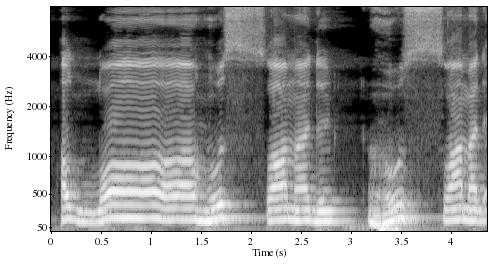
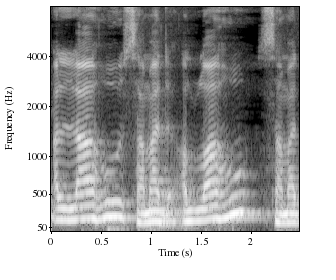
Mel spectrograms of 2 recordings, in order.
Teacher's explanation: ہا کو آپ نے فوراً سواد کے ساتھ ملانا اور سواد کو پھر سختی کے ساتھ پڑھنا کیونکہ اس کے اوپر شدہ ہے، اور شدہ اور تشدید کا معنی یہی ہوتا ہے کہ آپ نے اس کو سختی کے ساتھ پڑھنا ہے۔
